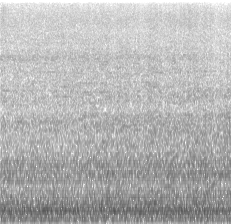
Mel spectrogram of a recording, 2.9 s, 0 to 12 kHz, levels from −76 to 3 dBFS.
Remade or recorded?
recorded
